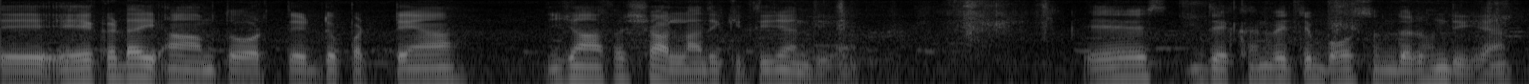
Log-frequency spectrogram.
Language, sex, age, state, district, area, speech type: Punjabi, male, 18-30, Punjab, Gurdaspur, rural, spontaneous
